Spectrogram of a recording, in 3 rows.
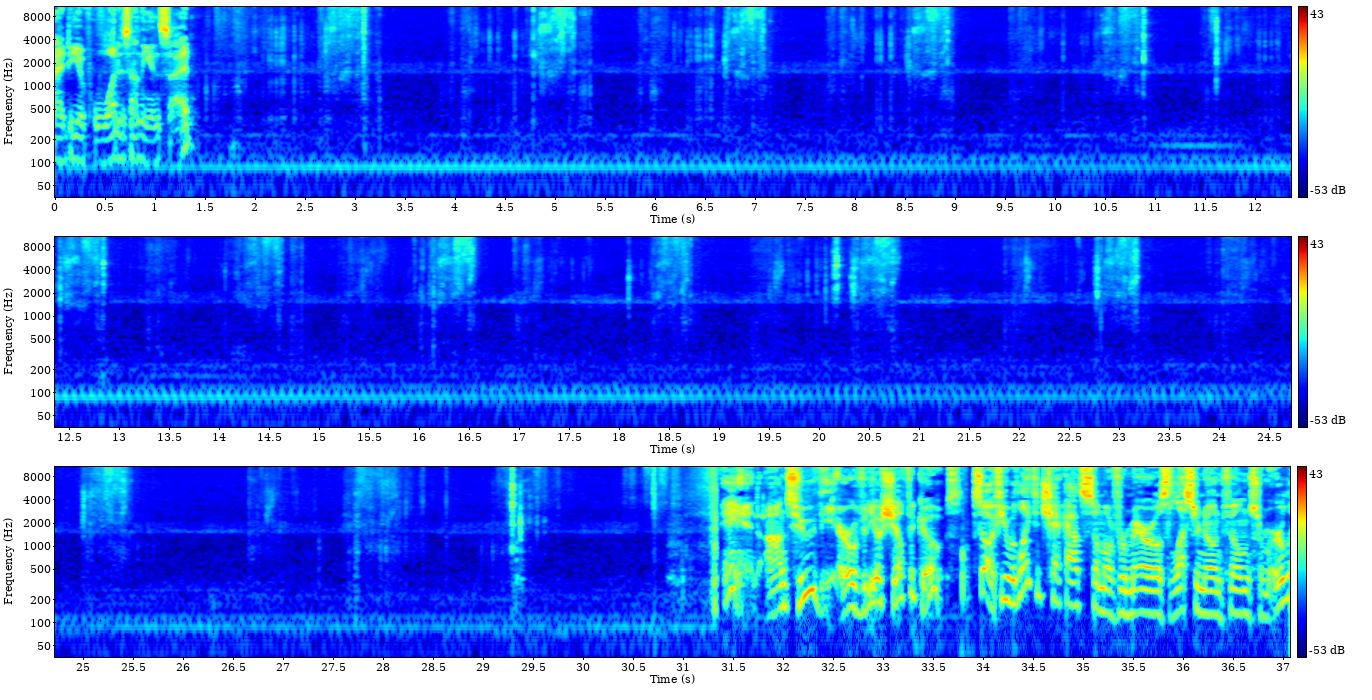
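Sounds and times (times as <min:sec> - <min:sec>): paper pages flipping: 0:00.4 - 0:03.3, 0:03.9 - 0:20.9, 0:21.8 - 0:25.6, 0:26.6 - 0:29.8, 0:30.4 - 0:31.4.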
